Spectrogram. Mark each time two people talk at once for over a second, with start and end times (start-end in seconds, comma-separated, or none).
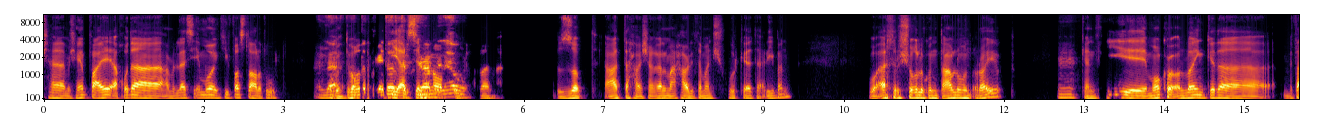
3.5-5.3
